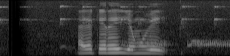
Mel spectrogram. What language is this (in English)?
Sinhala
